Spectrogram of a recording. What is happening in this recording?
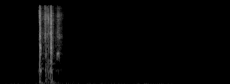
Take a picture with an analog Canon camera. Vintage design AE-1. Chunky sound
Recorded with Zoom H4N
